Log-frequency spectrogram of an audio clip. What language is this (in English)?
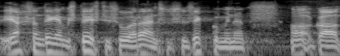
Estonian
